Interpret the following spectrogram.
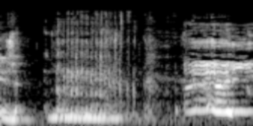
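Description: A man groaning in pain from the burn of a very hot chili pepper in his mouth. There are two wordless groans, a low one and then a louder, higher, wavering one near the end.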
